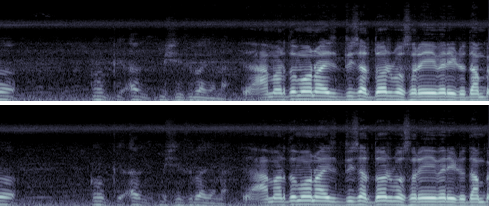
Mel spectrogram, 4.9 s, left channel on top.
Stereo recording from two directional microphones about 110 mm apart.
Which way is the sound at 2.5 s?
25° right (ahead or behind).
